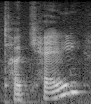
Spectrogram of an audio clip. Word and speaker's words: Takei: us enemy by george takei because i think that's how you say his last name because in the graphic novel they were talking about his last name rhyming with okay so we took a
